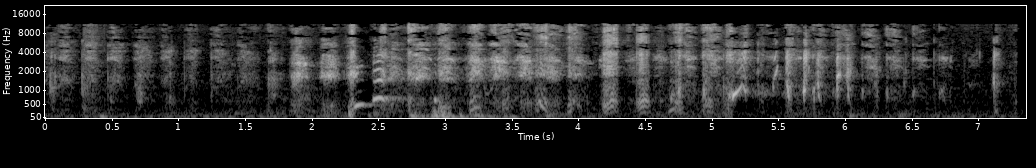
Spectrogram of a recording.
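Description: A person laughing in a rapid string of short bursts, growing louder about two seconds in.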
